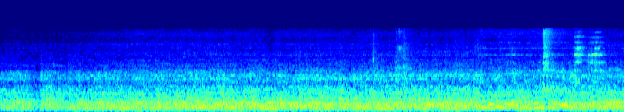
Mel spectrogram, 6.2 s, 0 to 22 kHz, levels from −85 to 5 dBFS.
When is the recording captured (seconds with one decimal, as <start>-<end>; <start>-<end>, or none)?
0.0-4.8; 5.7-6.2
